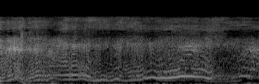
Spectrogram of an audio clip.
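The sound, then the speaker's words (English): A voice imitates the white noise played while a sidebar was going on: a steady, breathy hiss with a faint wavering hum underneath, held evenly for about two and a half seconds without any words. “While that sidebar was going on, they played this white noise.”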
